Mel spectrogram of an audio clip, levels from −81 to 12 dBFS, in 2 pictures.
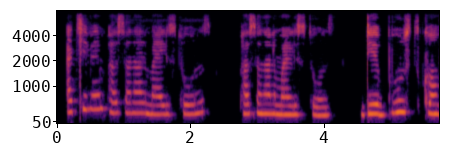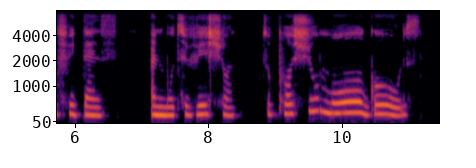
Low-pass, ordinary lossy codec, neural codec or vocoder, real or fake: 7.2 kHz; none; none; real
